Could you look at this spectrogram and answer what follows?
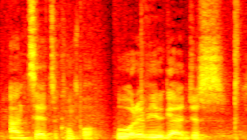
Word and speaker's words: Antetokounmpo: And Antetokounmpo is so long.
